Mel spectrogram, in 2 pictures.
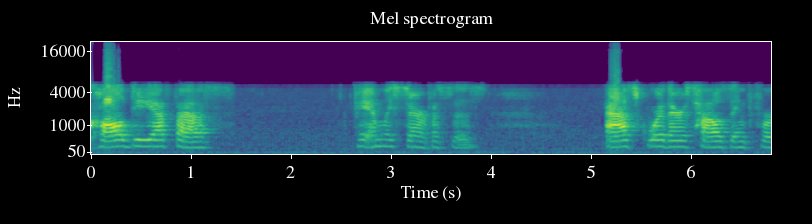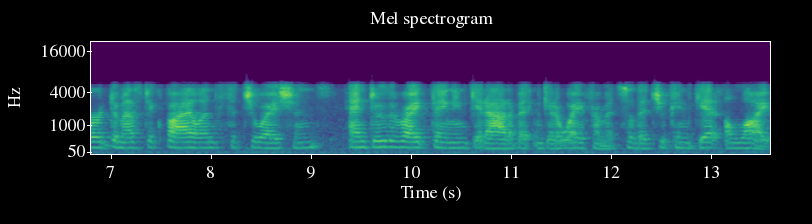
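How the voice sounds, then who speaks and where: A woman speaks at a fairly slow pace and a fairly low pitch, in a monotone, flat intonation. Her loudness swings a lot, and audible room echo is present. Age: 60s. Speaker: video blogger sharing personal testimony. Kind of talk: testimony.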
